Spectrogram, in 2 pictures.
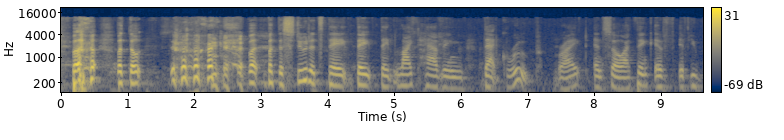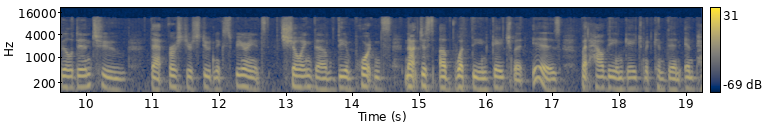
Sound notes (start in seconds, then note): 4.1 laughter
